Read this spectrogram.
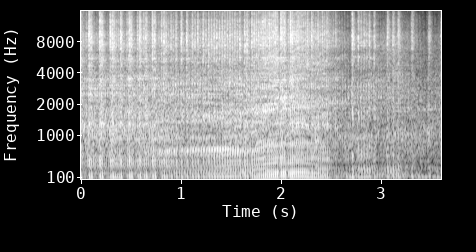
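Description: A dirt bike engine revs up sharply.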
